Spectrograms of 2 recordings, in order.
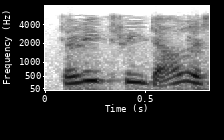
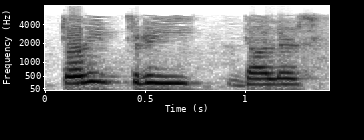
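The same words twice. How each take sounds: First: It is said with a native English accent. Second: It is said with a thick foreign accent.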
